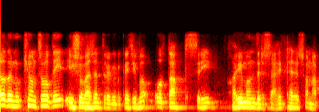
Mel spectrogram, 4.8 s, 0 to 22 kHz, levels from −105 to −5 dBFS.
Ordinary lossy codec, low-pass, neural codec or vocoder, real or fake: Opus, 24 kbps; 7.2 kHz; codec, 16 kHz, 1 kbps, X-Codec, HuBERT features, trained on balanced general audio; fake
